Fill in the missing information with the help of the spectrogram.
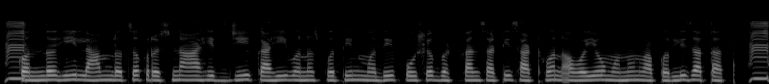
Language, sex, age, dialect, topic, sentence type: Marathi, female, 25-30, Varhadi, agriculture, statement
